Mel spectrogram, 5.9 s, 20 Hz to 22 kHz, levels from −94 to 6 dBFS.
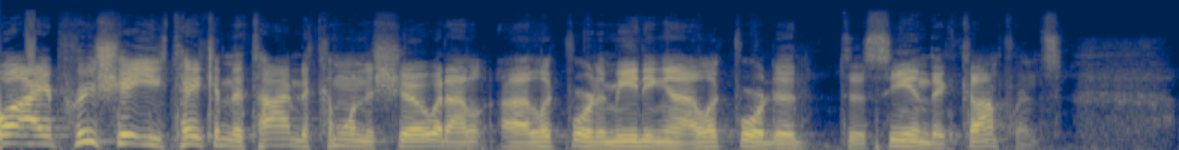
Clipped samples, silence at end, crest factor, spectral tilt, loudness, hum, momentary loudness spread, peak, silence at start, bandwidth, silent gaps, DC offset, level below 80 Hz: under 0.1%; 0.6 s; 16 dB; -4.5 dB/octave; -21 LUFS; none; 8 LU; -6 dBFS; 0 s; 14 kHz; none; under 0.1%; -60 dBFS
